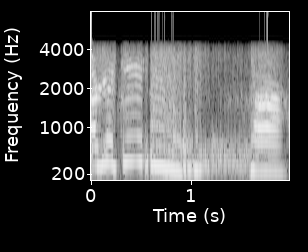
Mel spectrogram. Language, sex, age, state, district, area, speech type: Maithili, female, 60+, Bihar, Saharsa, rural, conversation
